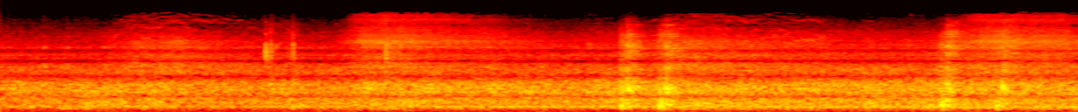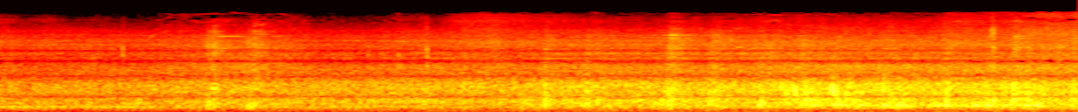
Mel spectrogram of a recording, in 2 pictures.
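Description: Mitteldeutsche Regiobahn regional multiple-unit train rolling in past the platform, its wheels clicking over rail joints and points. The rumble grows steadily louder as it draws near.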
